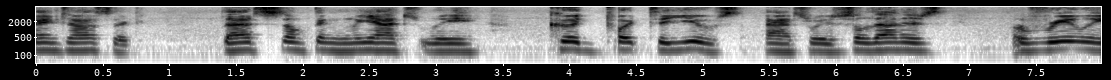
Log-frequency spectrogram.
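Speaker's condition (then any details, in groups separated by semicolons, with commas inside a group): Cerebral palsy; only one hand usable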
